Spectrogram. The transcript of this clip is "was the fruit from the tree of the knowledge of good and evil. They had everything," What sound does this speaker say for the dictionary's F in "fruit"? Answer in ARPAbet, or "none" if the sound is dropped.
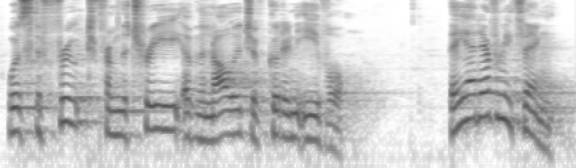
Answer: F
